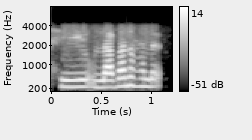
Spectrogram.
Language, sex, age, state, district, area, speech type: Assamese, female, 18-30, Assam, Charaideo, rural, conversation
